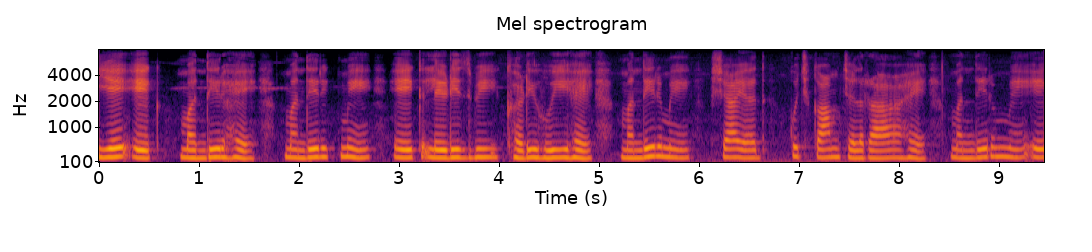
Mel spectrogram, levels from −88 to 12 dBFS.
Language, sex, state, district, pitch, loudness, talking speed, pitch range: Hindi, female, Odisha, Khordha, 210 Hz, -17 LUFS, 145 wpm, 205-220 Hz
